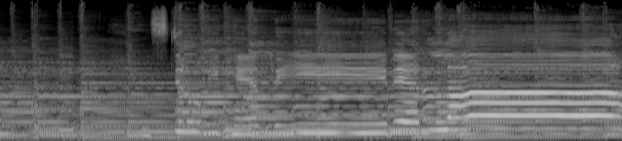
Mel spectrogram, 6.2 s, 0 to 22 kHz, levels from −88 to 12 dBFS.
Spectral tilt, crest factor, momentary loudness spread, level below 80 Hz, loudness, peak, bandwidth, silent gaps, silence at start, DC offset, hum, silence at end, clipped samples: -4 dB/octave; 14 dB; 17 LU; -66 dBFS; -17 LUFS; -6 dBFS; 20 kHz; none; 0 s; under 0.1%; none; 0 s; under 0.1%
